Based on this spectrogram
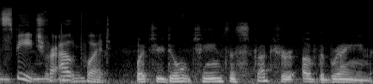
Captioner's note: voiceover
